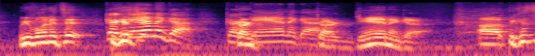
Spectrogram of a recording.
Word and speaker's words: Garganega: We looked up the pronunciation. We wanted to... Garganega.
